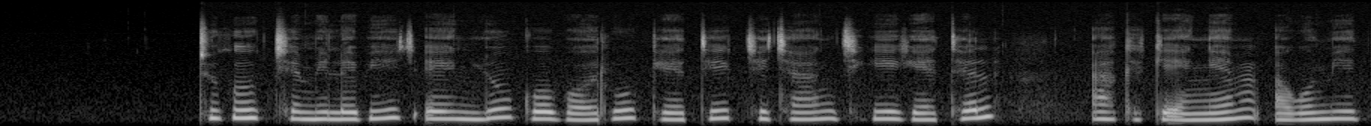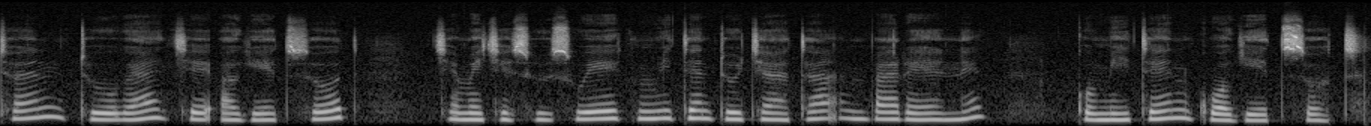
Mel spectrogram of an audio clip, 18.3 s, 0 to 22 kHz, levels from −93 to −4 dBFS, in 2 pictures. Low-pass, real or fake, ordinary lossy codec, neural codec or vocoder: none; real; none; none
